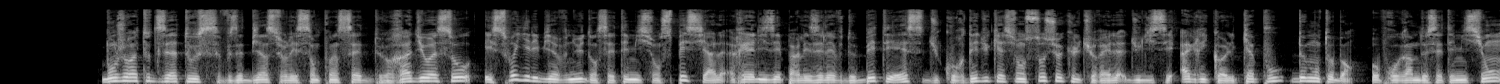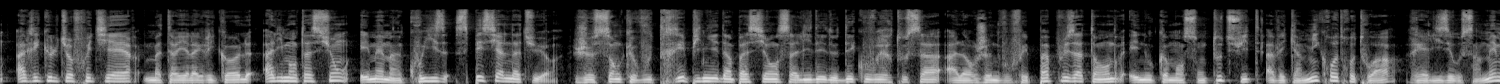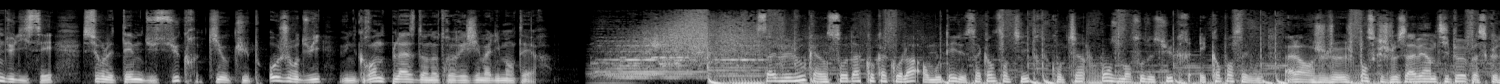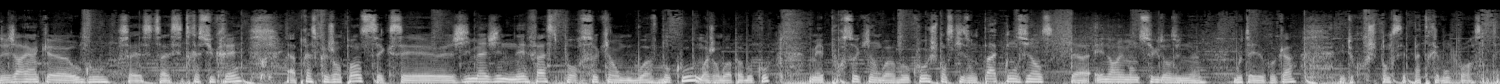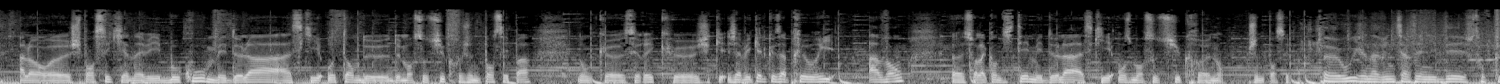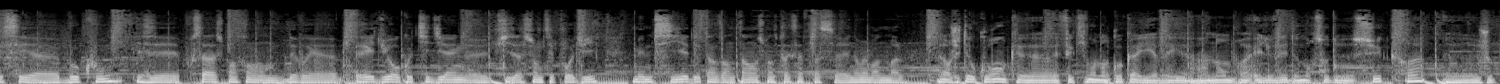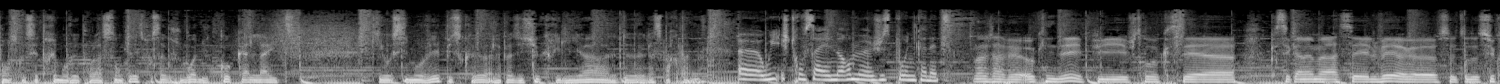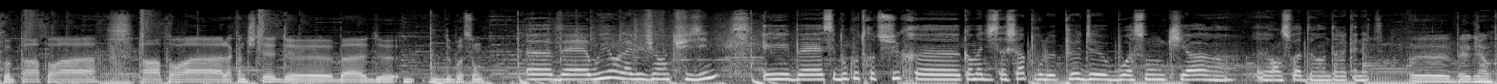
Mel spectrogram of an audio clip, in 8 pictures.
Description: Les étudiants de BTS 2e année ont ainsi réalisé trois interviews, un micro-trottoir et un quiz, au fil des ateliers avec intervenants. L'émission a été diffusée sur les ondes sur 100.7 les 7 et 8 mai derniers.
